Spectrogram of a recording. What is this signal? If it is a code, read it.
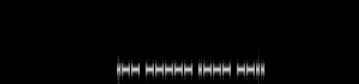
Morse code, heard as a keyed tone, about 49 wpm, 700 Hz. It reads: W0JZ
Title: USA Call Signs - 4 Characters - 2x Character Spacing - 50wpm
